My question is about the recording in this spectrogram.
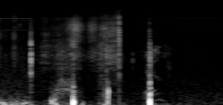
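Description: Handling noise from a handheld camera being turned around: a run of rustles and knocks on the microphone, the sharpest a little under a second in and again about a second and a half in.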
